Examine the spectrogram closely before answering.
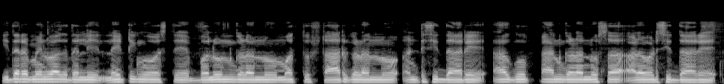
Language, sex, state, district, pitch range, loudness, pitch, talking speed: Kannada, male, Karnataka, Koppal, 110-115 Hz, -14 LUFS, 110 Hz, 125 wpm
